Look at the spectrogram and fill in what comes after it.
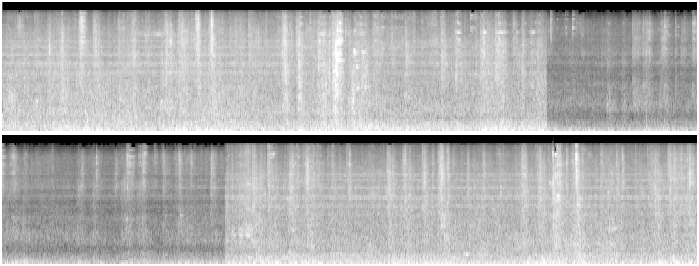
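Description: Freight train wagons rolling past across a rail bridge: a steady rumble of wheels on rails with repeated clicks as wheels pass over rail joints. The sound grows quieter and duller for about seven seconds in the middle, then comes back louder.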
